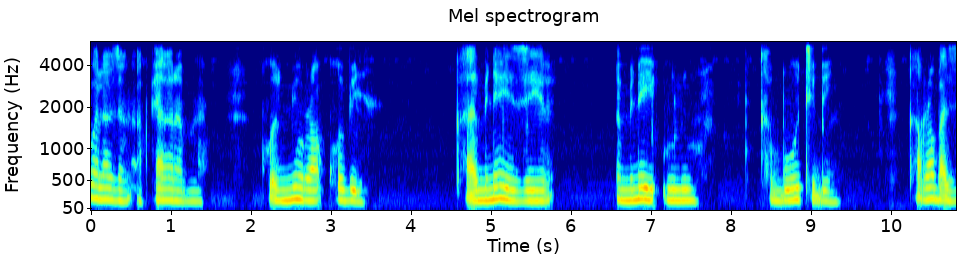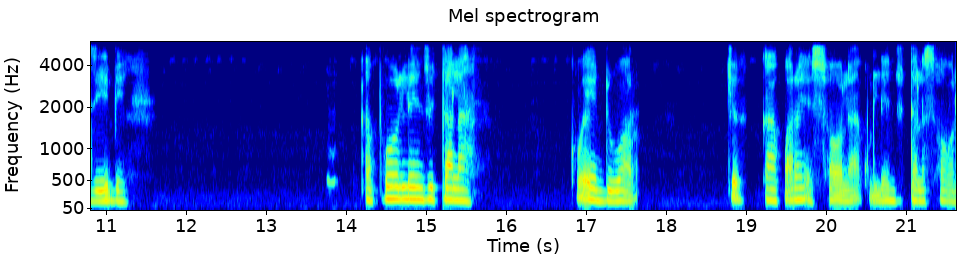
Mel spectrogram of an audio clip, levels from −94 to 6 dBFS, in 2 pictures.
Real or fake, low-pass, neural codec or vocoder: fake; 5.4 kHz; codec, 24 kHz, 6 kbps, HILCodec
